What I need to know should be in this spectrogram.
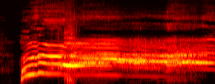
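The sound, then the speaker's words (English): A voice imitating a video game boss's wretched scream at the start of a battle: a single loud, strained cry that jumps up sharply at onset and then holds steady for about two seconds. “My favorite thing about fucking Clayton is he starts the battle by screaming, just going,”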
